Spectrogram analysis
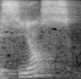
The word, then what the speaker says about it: sciences: La géographie, les sciences politiques, don't pronounce final consonants, right? So don't touch that S at the end of science. Don't touch that S at the end of politique.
